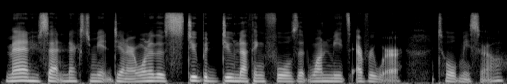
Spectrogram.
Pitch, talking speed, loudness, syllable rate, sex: 150 Hz, 235 wpm, -21 LUFS, 7.0 syllables/s, female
